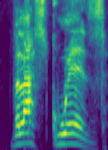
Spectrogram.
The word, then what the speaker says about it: Velasquez: And you have to pronounce the Quez. Velasquez.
